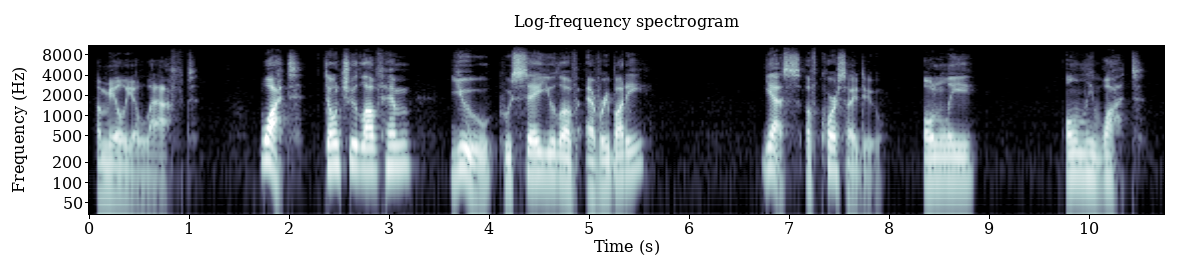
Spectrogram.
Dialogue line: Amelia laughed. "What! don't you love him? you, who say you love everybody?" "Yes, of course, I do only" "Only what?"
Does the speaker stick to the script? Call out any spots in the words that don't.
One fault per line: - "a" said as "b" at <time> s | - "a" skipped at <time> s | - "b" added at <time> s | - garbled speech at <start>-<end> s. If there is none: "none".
none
